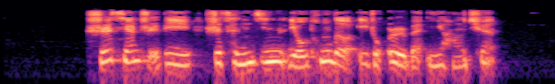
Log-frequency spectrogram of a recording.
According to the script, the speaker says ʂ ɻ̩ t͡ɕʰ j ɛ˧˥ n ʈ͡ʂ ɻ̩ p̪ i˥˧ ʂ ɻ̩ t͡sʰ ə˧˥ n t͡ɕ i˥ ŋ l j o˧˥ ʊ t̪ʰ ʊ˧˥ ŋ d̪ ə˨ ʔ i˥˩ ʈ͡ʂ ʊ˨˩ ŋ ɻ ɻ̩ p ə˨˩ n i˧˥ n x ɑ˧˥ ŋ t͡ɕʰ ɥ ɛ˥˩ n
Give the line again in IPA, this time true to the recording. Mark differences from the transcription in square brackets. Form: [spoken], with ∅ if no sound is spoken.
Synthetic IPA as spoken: ʂ ɻ̩ t͡ɕʰ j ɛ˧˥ n ʈ͡ʂ ɻ̩ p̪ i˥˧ ʂ ɻ̩ t͡sʰ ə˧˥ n t͡ɕ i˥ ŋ l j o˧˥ ʊ t̪ʰ [ʊ˥] ŋ d̪ ə˨ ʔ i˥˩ ʈ͡ʂ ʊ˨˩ ŋ ɻ ɻ̩ p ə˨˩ n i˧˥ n x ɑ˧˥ ŋ t͡ɕʰ ɥ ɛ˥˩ n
